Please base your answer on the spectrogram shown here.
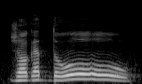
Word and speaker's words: jogador: nós temos jogador jogador a paroxítona não não é jogador a última sílaba é a sílaba tônica portanto ela é uma oxítona e não paroxítona você vai escrever a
